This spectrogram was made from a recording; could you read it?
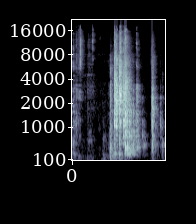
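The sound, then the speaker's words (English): Dice rattle and tumble in a quick clattering burst of clicks, then one last sharp clack as they settle. No one speaks. “Let's raise some dice and talk about these bitches.”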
